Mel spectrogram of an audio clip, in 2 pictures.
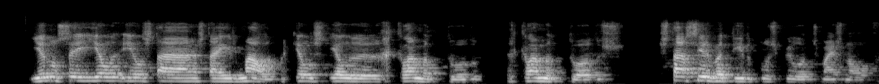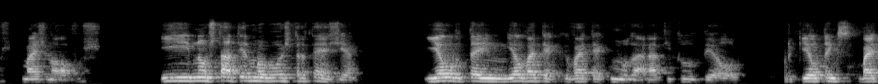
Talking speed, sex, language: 170 wpm, male, English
